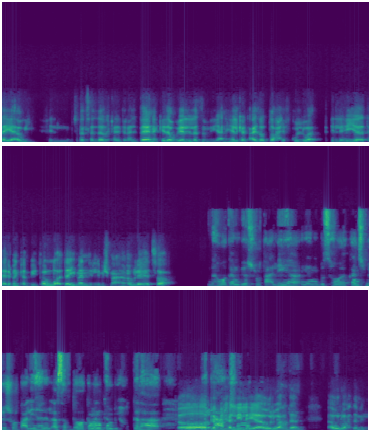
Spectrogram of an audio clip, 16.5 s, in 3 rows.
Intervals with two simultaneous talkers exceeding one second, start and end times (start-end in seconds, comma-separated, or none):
13.9-15.6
